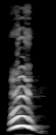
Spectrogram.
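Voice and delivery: short, high, loud woo; exultant whoop. Real, not acted. Preacher fired up after hallelujahs, exultant whoop. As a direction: burst out with a whoop.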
